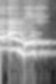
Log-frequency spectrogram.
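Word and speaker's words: ا: So its sound is a sound, a sound. From where you are going to pronounce alif? So you have to pronounce alif from deepest part of throat.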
